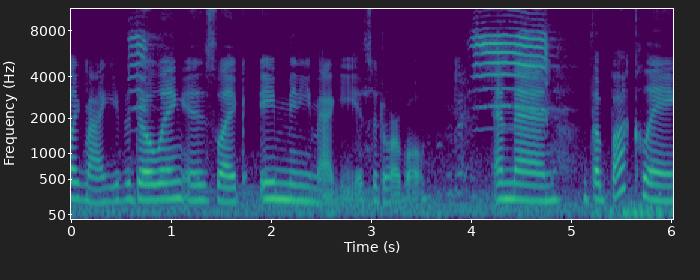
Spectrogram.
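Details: Maggie, a Nigerian Dwarf dairy doe, delivering twins in her first birth on a Northern California farm. Strained, quavering goat bleats mix with people talking, and one long, steady, bright bleat is held for nearly a second.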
